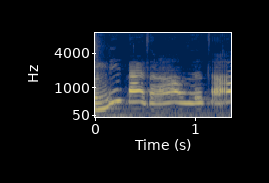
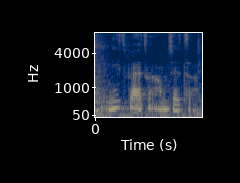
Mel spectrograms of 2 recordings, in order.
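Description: First: Much higher, louder imitated yell at her son; mock yell. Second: Said in the usual way. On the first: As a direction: shriek the warning like an exasperated mom. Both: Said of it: "Dus ik gil nog af en toe".

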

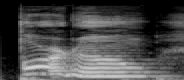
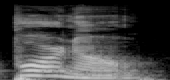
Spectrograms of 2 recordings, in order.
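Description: First: "porno" said high and drawn out with relish; "porno" sung out playfully high; savoring the word. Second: Said in the usual way. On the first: Shown as a demonstration. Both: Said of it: "ik vind het zo lekker horen".

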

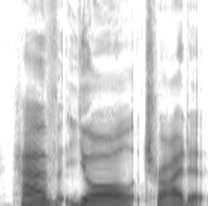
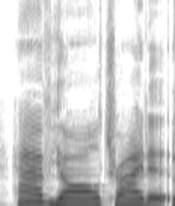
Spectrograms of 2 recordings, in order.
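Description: First: Said in the usual way. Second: High, drawn-out American twang; slow, hammed-up imitation of an American accent. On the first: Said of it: "wanna say that in his accent". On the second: Podcast host mimicking listener's question, playful American accent. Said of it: "say that in his accent".

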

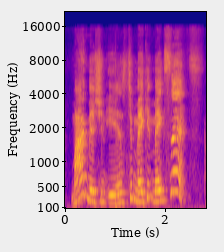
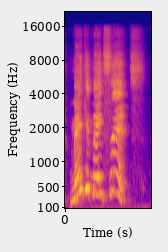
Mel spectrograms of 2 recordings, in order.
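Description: First: Said in the usual way. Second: "Make it make sense" higher and slowed, each word pressed; emphatic slow repeat. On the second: Real, not acted. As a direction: hammer the slogan home. Repeated rallying phrase.

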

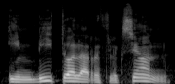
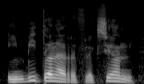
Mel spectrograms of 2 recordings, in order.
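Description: The two takes are said the same way.

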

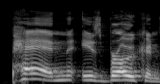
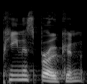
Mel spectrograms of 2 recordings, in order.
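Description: First: Slow "pen is broken", PEN and IS separate; corrected as two words. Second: "Penis broken" with PENIS as one word; misread as one word. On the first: Realising what the sign meant, slowly split words. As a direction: split it into "pen", short e, then "is". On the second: Puzzling over a listener's sign, misread as one word. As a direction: run "Penis" together, long ee. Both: Shown as a demonstration. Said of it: "trying to figure out what that should be".

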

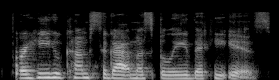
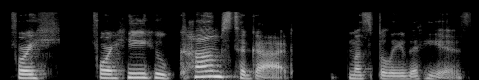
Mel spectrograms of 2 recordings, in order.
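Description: First: Said in the usual way. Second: Slow, weighted phrasing with a pause before must believe; slow emphatic reading. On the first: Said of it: "So I'll go". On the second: Shown as a demonstration. Reading scripture aloud to a friend, slow and emphatic. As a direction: read For he who comes to God slowly, each word weighted. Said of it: "I use inflections when I talk".

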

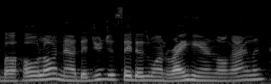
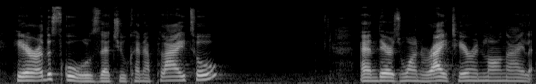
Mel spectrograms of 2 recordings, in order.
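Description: First: Higher, questioning echo with rising end; intrigued double-check. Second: Loud, businesslike official announcement; serious clerk. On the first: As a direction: check eagerly what was just said. Repeats clerk's words in disbelief. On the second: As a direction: imitate a clerk firmly listing options. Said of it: "And she was so serious". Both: Retold or imitated.

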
